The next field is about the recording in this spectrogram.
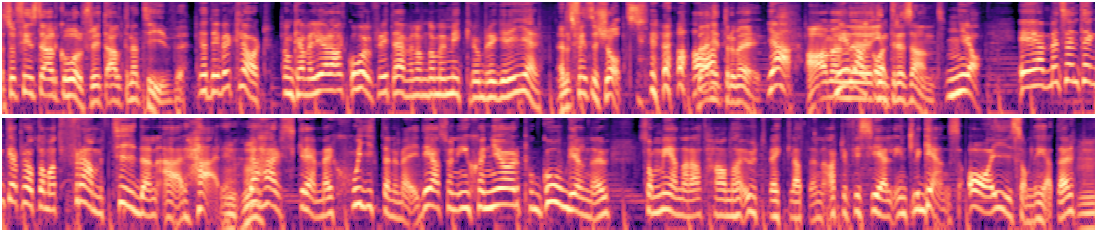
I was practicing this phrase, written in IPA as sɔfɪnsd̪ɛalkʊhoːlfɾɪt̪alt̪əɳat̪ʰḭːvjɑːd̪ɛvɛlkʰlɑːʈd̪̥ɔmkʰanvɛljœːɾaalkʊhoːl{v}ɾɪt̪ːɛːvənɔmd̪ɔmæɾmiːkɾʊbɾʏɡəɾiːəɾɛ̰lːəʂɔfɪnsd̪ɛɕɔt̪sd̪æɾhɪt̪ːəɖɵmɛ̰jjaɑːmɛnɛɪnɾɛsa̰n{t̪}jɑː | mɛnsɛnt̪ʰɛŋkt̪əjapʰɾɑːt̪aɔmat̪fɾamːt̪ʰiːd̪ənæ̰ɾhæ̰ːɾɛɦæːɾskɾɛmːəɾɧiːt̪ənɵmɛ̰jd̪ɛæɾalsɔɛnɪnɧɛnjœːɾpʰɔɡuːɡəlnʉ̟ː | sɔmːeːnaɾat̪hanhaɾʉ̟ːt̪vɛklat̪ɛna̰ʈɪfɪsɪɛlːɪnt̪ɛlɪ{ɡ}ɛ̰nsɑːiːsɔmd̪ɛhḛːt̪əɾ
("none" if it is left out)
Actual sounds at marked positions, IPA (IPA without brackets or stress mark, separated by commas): f, t̪, ɡ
